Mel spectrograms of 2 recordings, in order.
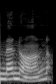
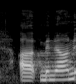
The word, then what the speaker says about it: Menon: from trinkle With Love Menon is an active Twitter account where she reminds her readers that her name rhymes with stunni Ameland which i think is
